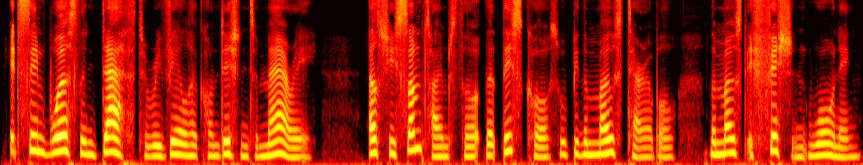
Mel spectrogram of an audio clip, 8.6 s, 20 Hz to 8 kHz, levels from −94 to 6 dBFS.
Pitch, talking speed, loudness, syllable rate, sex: 210 Hz, 190 wpm, -20 LUFS, 5.7 syllables/s, female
